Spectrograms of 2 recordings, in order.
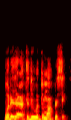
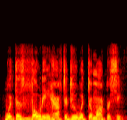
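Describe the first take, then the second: First: It is said at normal speed. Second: It is said more slowly.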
